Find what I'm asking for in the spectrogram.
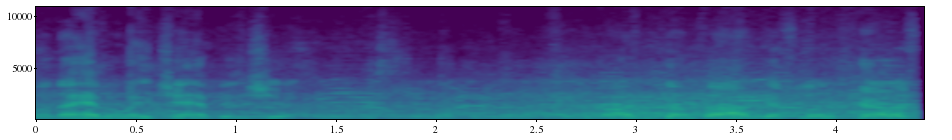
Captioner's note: bell sounds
